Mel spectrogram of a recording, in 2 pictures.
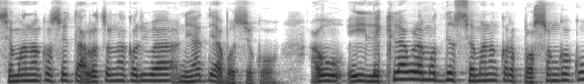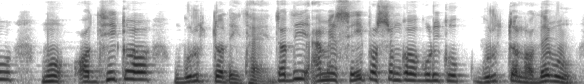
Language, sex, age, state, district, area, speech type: Odia, male, 45-60, Odisha, Bhadrak, rural, spontaneous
